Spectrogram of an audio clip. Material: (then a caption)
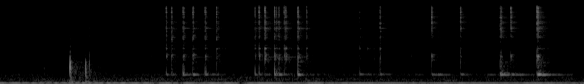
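Stainless steel. Long nails tap along the body of a hollow, painted stainless steel insulated bottle as it is tilted in the hands. The result is a series of quick, bright clicking taps, each with a short metallic ring near 460 Hz, over a low steady hum.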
